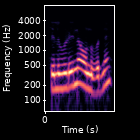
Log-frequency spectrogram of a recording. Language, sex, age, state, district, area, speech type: Nepali, male, 30-45, West Bengal, Darjeeling, rural, conversation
